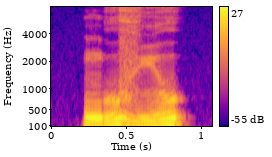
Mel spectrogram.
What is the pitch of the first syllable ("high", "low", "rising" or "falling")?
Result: rising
